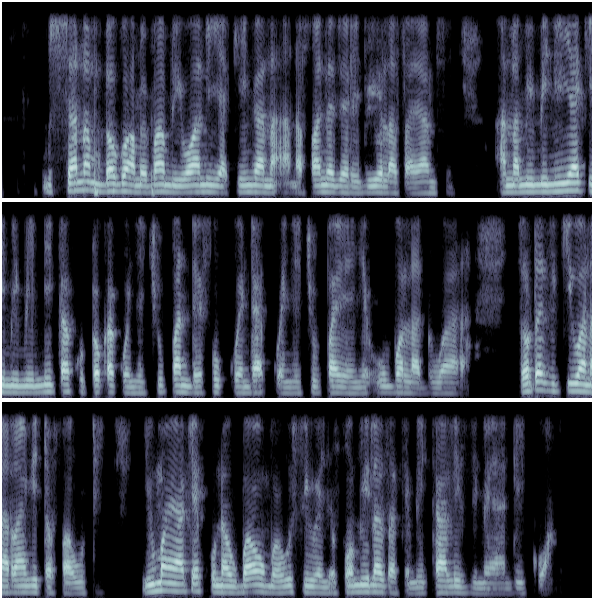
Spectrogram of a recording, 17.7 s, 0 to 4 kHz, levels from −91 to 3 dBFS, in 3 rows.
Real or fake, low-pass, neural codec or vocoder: fake; 3.6 kHz; codec, 44.1 kHz, 7.8 kbps, Pupu-Codec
